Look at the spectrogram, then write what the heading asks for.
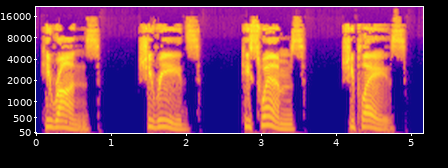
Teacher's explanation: Feel your throat. It vibrates slightly for that Z sound.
